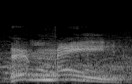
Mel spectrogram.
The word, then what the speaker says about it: Bermane: Bermane, Bermane, it's Berman.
